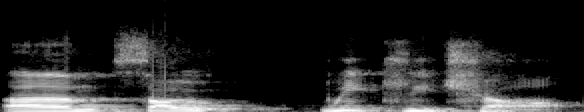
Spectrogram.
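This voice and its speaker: A man hosting a live trading show, talking casually and often turning to his audience. His pitch swings widely. The audio is a little muffled, like a typical livestream. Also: wildly swooping pitch, drawn-out words, fairly bright tone. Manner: chatty, peppers lines with "yeah?" and "guys". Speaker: forex livestream host. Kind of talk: live trading chart walkthrough. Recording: slightly dull livestream audio.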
